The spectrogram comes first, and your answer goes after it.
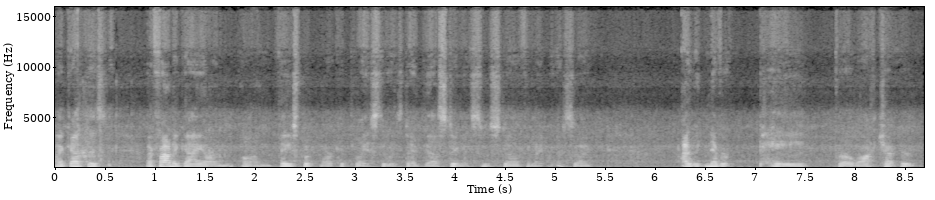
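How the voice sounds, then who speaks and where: Noticeable background noise sits behind a man speaking at medium pitch. His pace is moderate and his intonation fairly even. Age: 60s. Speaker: firearms reloading and 3D printing hobbyist streamer. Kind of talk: casual live stream chat. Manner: halting, many fillers and repeats.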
